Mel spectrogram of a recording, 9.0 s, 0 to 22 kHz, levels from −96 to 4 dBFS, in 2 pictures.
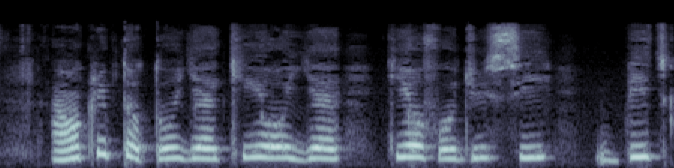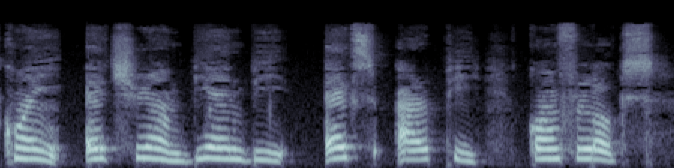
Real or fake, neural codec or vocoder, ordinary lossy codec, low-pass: fake; vocoder, 48 kHz, 128 mel bands, Vocos; AAC, 32 kbps; 19.8 kHz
